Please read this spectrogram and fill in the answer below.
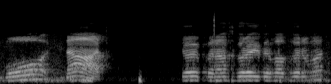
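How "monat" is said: मोनाट in two long syllables, "moo-naat"; German मोनाट, long o, long a; pronunciation model. Shown as a demonstration. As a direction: draw out मोनाट slowly for the learner. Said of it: "इसको pronounce करो".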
